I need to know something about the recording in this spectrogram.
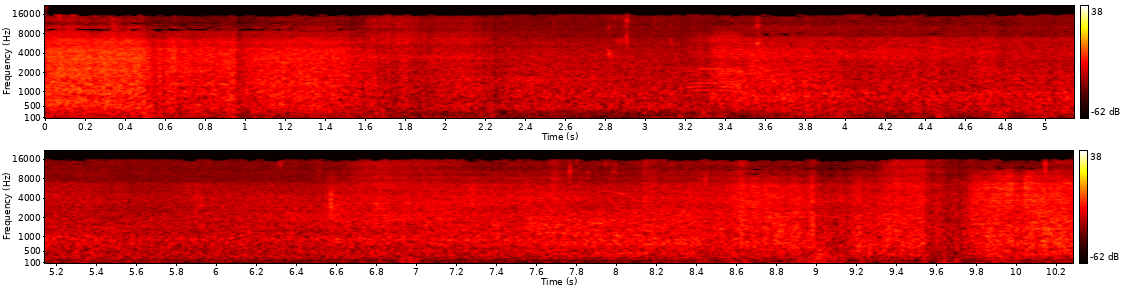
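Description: Steady wash of small surf waves breaking along an ocean beach, heard from a distance, with light wind on the microphone.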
